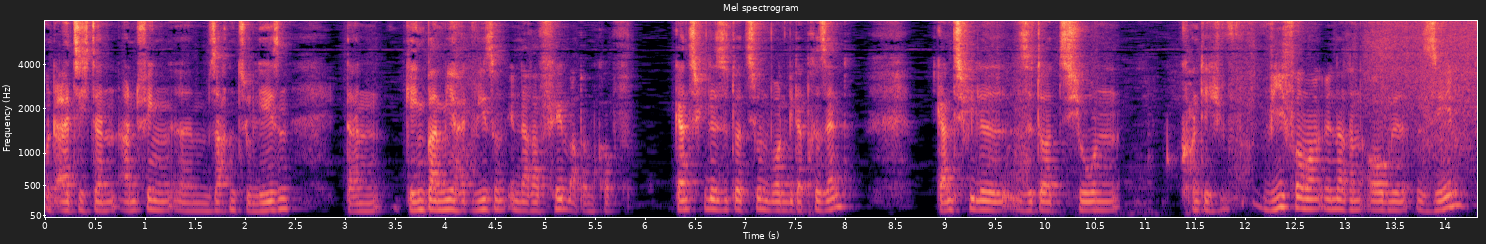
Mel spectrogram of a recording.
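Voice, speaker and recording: Fairly even intonation and a moderate pace come with long, frequent pauses, with music in the background. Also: man, medium pitch for a man. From northern Germany, Schleswig-Holstein. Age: 30s. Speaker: childcare worker. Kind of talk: interview. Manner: halting, many fillers.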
